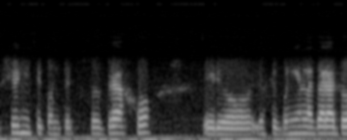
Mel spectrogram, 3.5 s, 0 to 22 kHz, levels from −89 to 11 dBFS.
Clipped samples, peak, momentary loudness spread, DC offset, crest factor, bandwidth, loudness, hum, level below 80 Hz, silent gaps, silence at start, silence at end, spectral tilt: under 0.1%; -10 dBFS; 11 LU; under 0.1%; 18 dB; over 20 kHz; -29 LUFS; none; -50 dBFS; none; 0 s; 0 s; -8 dB/octave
